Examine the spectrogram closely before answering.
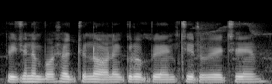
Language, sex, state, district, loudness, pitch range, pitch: Bengali, male, West Bengal, Cooch Behar, -17 LUFS, 115-120 Hz, 120 Hz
